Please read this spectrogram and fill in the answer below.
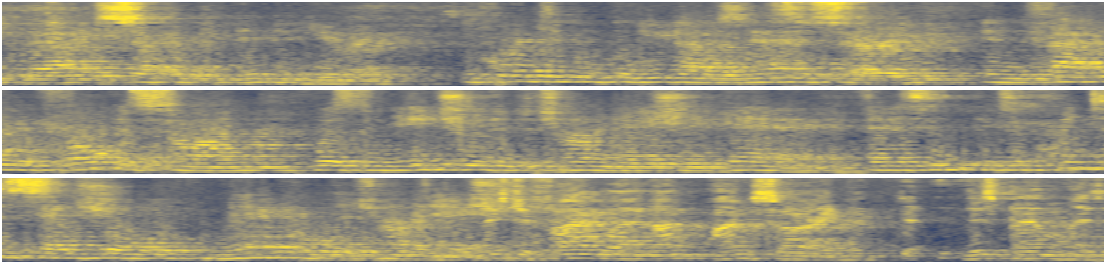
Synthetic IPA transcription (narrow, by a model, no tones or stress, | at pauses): wɨðaʊɾ̚ɨ̥sɛpɹɨd̚kʰəmɪt̚mɨ̃nhɪɹɨɪ̰̃n | ðɨkʰɔɹ̚d̥ɪdⁿn̩b̥əlivðɨt̚wʌznɛsɨsɛɹi | ɨ̃nɨ̃nfæk̚t̚wʌt̚wɨd̥foʊkɨstn̩wʌzðɨneɪt͡ʃə˞ʌvðɨdɨtʰɜ˞mɨneɪʃɨ̃nɨɡɛ̃n | ðɨ̃ɾɨtsɪsɨkʰw̥ɪ̃ntɨsɛ̃nʃl̩ˠmɛɾɨkʰl̩ˠdɨtʰɜ˞mɨneɪʃmɪstə˞faɪwãɪnãɪ̃ãɪ̃msɑɹibʌt̚ | ðɪsb̥æɾl̩ˠɨ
